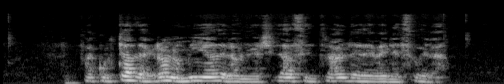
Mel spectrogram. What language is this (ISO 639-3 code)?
spa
